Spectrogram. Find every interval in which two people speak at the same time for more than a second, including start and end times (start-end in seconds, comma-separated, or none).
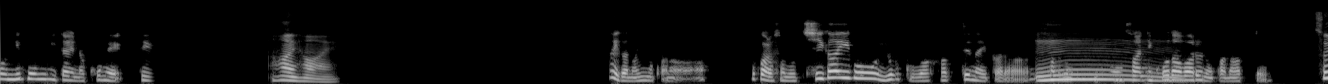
10.3-12.0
